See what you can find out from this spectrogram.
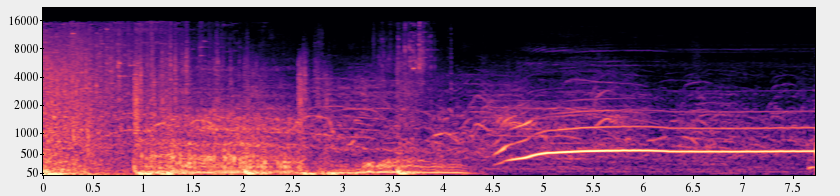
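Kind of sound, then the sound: animal, wolf howling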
